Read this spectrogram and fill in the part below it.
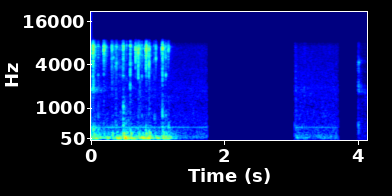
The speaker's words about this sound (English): We're getting some like typing ASMR right now. oh, good. it's my role play of me typing in typing in IMDb.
